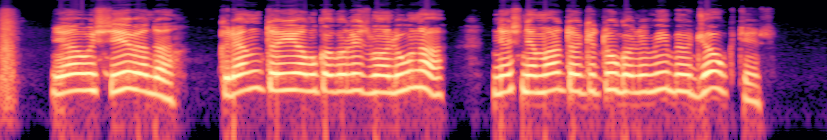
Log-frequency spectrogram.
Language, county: Lithuanian, Panevėžys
